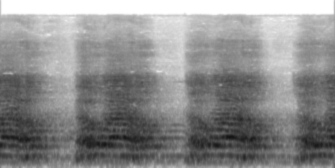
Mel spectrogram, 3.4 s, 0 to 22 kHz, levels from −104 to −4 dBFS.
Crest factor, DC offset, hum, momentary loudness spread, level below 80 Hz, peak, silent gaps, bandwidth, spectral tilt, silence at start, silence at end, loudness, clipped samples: 14 dB; under 0.1%; none; 10 LU; -58 dBFS; -4 dBFS; none; 16 kHz; -4.5 dB/octave; 0 s; 0 s; -17 LUFS; under 0.1%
